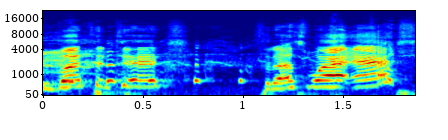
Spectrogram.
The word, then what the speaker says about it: Buttigieg: As a gay, it's Buttigieg. It's not. Because every time I look at it, I want to say Buttigieg, so that's why I asked your ass.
